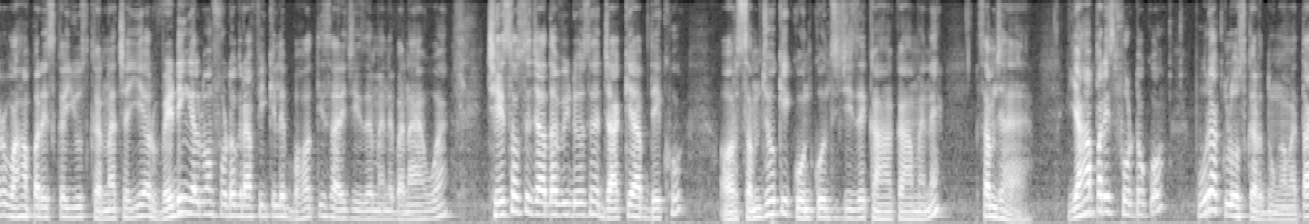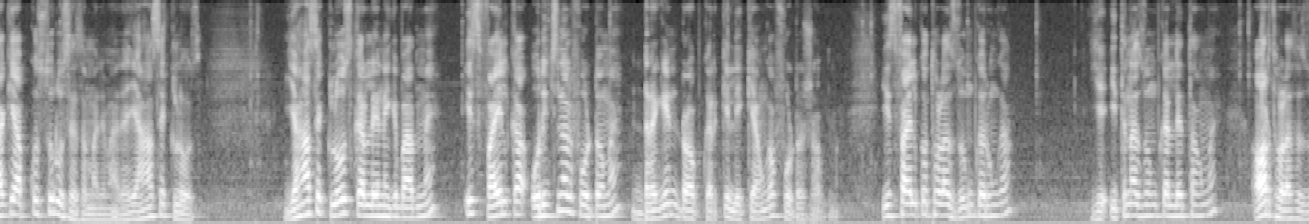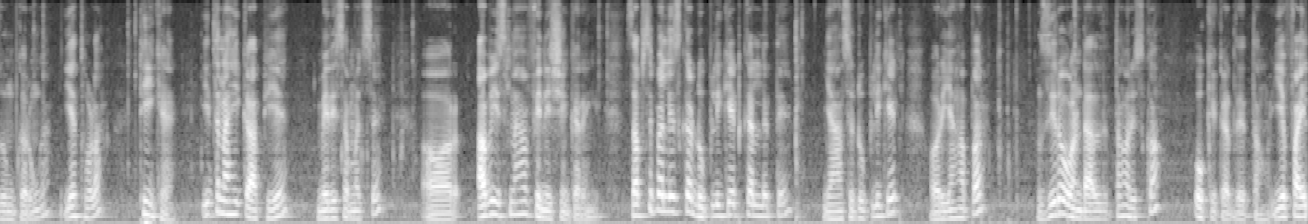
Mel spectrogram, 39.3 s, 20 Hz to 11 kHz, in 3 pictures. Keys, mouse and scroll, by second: 11.7-24.3 drag, 24.3 scroll up 1, 24.4-25.5 scroll down 1, 25.5 click, 26.5 right click, 27.5 click, 28.1 scroll down 1, 28.2-28.7 scroll up 1, 29.8 space, 29.9 scroll up 1, 30.3 space, 32.2 right click, 34.1 click.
